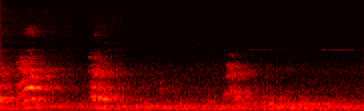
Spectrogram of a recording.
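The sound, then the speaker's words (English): A dog outside an apartment barks three times, two quick barks followed by a third after a pause, sounding somewhat muffled over a steady low hum. “Slash a dog who's outside the apartment.”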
